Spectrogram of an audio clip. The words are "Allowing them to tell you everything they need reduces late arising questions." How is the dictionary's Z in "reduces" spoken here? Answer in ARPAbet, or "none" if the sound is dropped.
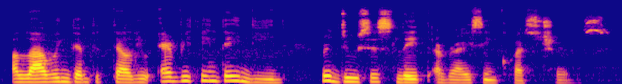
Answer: S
